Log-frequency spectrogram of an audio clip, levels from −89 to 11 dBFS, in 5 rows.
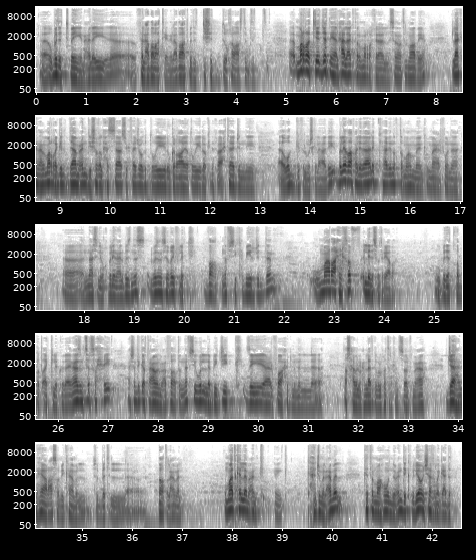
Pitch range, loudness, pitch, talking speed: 105-130 Hz, -22 LUFS, 115 Hz, 160 wpm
